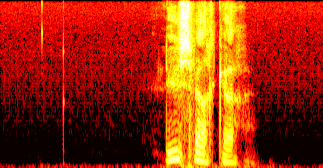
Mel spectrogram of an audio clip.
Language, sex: Norwegian, male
